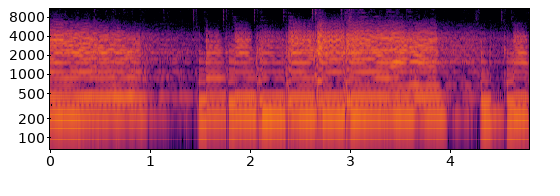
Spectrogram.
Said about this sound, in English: So I might play a note and then hammer back to that note.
